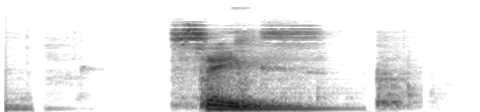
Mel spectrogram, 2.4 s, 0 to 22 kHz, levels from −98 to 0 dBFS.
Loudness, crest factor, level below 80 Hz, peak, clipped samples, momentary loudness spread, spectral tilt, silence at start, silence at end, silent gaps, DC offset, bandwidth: -17 LUFS; 20 dB; -58 dBFS; -2 dBFS; under 0.1%; 21 LU; -5 dB/octave; 0.85 s; 0.45 s; none; under 0.1%; 9.6 kHz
